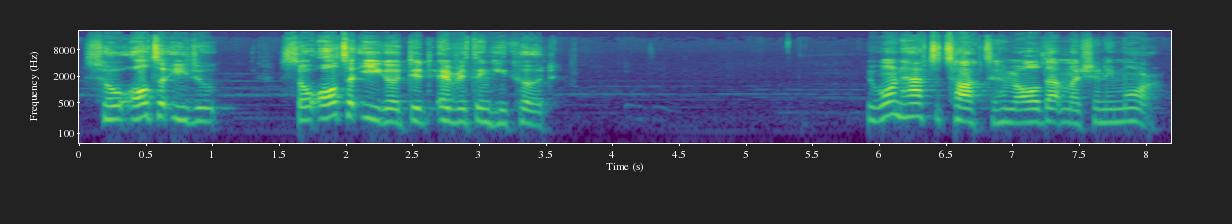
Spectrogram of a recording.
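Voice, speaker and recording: A woman voicing a cool, blunt, analytical teenage girl detective, deadpan and terse, in amateur game voice acting. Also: on the low side, moderate pace, pauses often, soft background music, natural voice. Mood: flat, final.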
